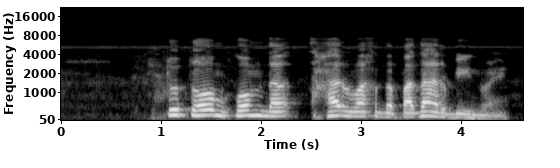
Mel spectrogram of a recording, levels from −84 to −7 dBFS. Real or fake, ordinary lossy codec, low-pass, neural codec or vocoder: fake; AAC, 64 kbps; 7.2 kHz; codec, 16 kHz, 4 kbps, FunCodec, trained on LibriTTS, 50 frames a second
